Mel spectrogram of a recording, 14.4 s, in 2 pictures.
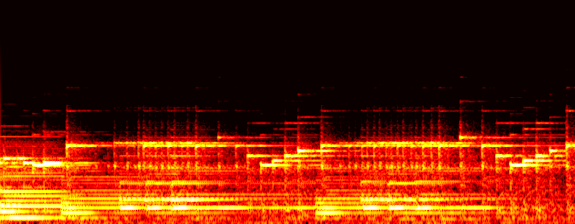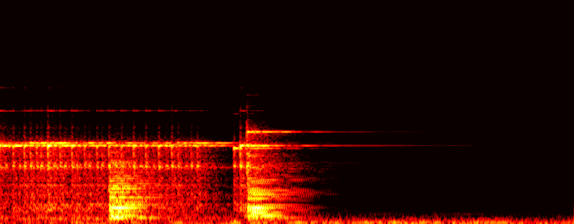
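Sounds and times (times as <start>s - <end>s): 
piano prelude in a minor key: 0.0s - 10.8s.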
